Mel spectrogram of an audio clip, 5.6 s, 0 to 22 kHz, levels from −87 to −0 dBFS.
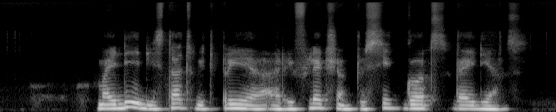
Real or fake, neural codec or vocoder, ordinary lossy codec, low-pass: fake; autoencoder, 48 kHz, 32 numbers a frame, DAC-VAE, trained on Japanese speech; none; none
